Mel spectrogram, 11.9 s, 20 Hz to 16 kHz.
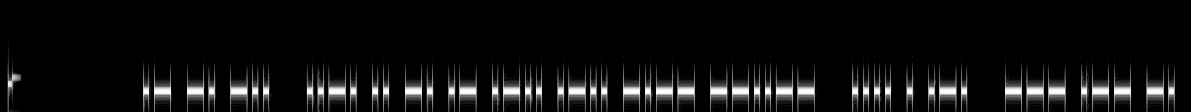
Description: Morse code, heard as a keyed tone, about 22 wpm, 700 Hz. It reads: AND FINALLY, HER OWN
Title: Sentences from Top 1100 Words 22wpm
